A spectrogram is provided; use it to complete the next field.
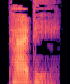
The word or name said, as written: Patty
